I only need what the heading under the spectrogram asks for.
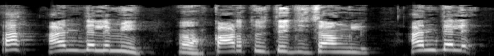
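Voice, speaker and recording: A woman's voice: very high voice, fast, fairly bright tone, dry recording, clean studio sound. Woman playing a bickering village wife. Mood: defiant. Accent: Vidarbha Marathi. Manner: argumentative, repeats questions, tags "हा?". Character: quarrelsome village wife denying theft. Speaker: comedy sketch actor. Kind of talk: village comedy sketch.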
